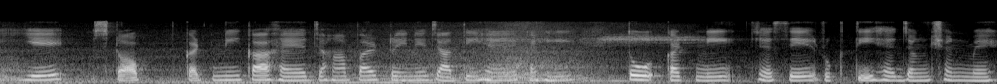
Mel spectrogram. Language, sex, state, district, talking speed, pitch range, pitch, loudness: Hindi, female, Madhya Pradesh, Katni, 110 wpm, 170-195 Hz, 185 Hz, -17 LUFS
